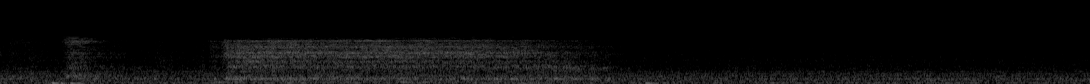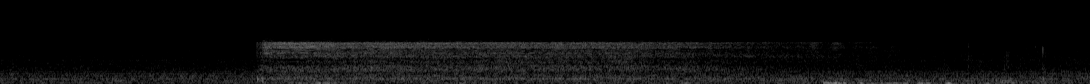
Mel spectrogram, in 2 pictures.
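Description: Slow, meditative soham breathing before meditation. Two long, airy breaths of several seconds each are heard, separated by a quiet pause, with faint hiss throughout.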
